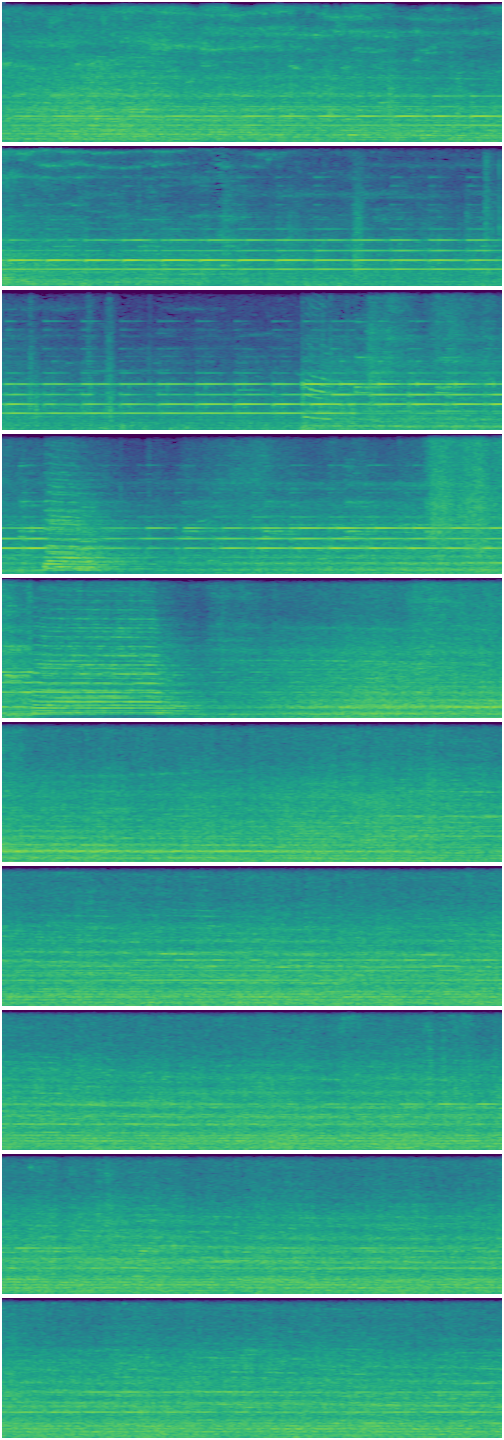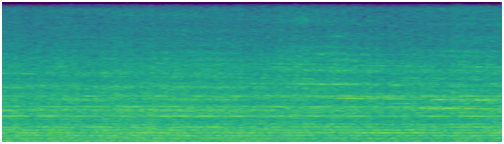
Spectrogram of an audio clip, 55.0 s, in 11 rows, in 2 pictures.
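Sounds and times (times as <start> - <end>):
train wheel squeal: 0.0 - 8.9, 16.8 - 20.4, 24.0 - 27.7, 28.6 - 55.0
diesel locomotives rumbling: 0.0 - 55.0
train horn: 15.4 - 16.3, 20.2 - 22.2.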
